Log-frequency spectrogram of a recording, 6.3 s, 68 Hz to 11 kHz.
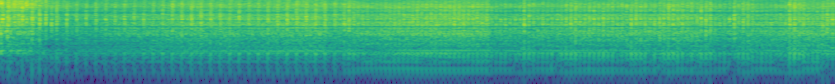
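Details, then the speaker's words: Honda HS720 snow thrower engine after the carburetor bowl, jet and emulsion tube were refitted, running unloaded with a choppy beat whose speed keeps swinging: still surging at no load, so the carburetor is to come off for ultrasonic cleaning. "it's still surging under no load so that means I'm going to take the carburetor off and put it through the carb washer"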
